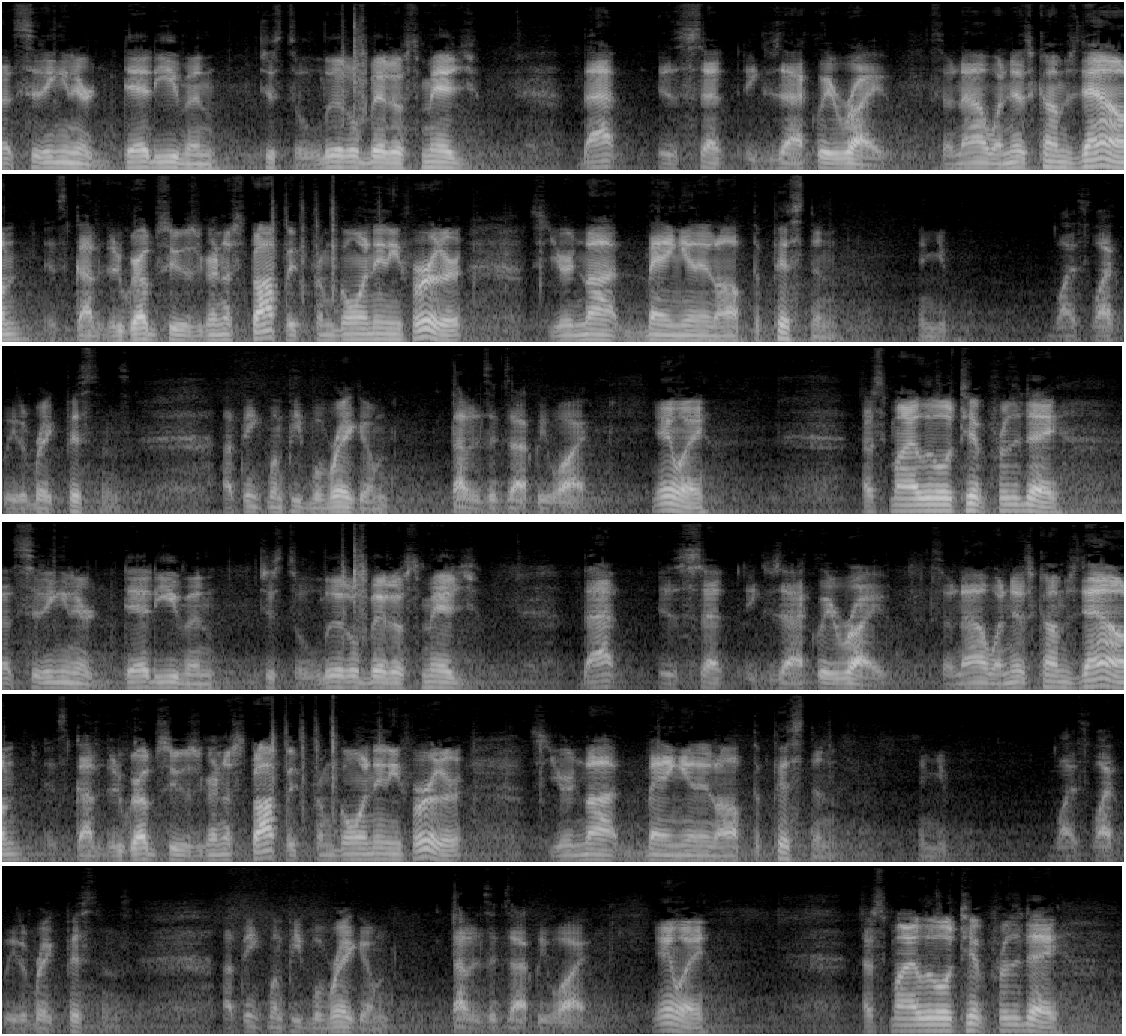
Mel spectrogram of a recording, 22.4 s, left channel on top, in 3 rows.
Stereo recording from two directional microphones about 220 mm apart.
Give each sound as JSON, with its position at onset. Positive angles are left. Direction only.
{"t": 0.2, "sound": "speech", "side_deg": 45}
{"t": 2.5, "sound": "speech", "side_deg": 40}
{"t": 14.5, "sound": "a man's voice", "side_deg": 50}
{"t": 20.6, "sound": "speech", "side_deg": 35}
